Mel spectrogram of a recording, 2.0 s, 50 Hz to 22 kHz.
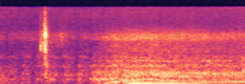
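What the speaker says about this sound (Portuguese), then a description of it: "Acabei de ligar o motor violento." A Porsche GT3 engine fires up with a sharp click, then settles into a loud, close, steady low rumble that holds for the rest of the short stretch, with no one talking.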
